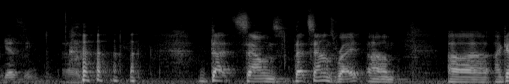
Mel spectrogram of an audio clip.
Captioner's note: chuckles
